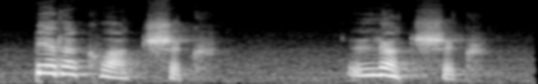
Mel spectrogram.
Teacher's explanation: Дч і тч вымаўляецца як падоўжаны ч.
